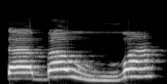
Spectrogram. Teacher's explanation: واو مشدد ہے، اس پر ہم نے سختی بھی کرنی ہے اور 2 بار بھی پڑھنا ہے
